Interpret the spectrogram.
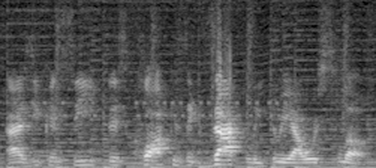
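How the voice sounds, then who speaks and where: An earnest young male defense attorney played by a fandub actor, sharp and dogged, declaiming arguments in game courtroom style. Music plays behind the voice. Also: medium pitch, moderate pace, natural voice. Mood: assured.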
